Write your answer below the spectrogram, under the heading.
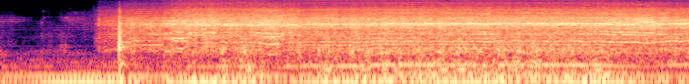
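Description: DeWalt cordless drill spinning a step bit through a hole in a chrome-plated steering wheel spoke, boring the hole out wider: a steady, high metal-cutting whine that starts about a second in.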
